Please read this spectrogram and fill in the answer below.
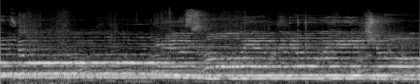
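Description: Choir singing Orthodox church chant a cappella in slow, sustained chords, moving to a lower chord about two seconds in.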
